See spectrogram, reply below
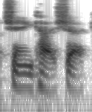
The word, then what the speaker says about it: Chiang Kai-shek: Like I said, in the manga, that is the bodyguard of Chiang Kai-shek, and I don't think he's supposed to be related.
